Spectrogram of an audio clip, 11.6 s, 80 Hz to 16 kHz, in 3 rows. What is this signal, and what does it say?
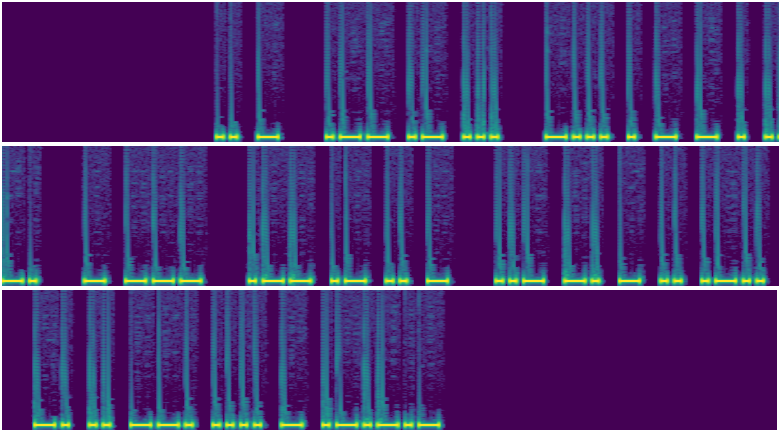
Morse code, heard as a keyed tone, about 36 wpm, 700 Hz. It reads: IT WAS BETTER TO WAIT UNTIL NIGHT.
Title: Sentences from Top 1000 Words - Review Part 1 - 35wpm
